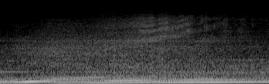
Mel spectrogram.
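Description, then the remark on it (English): A car engine revs up and accelerates steadily, its low drone rising in pitch as the vehicle pulls away, loud, with no voices. “Please, get out of my car.”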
